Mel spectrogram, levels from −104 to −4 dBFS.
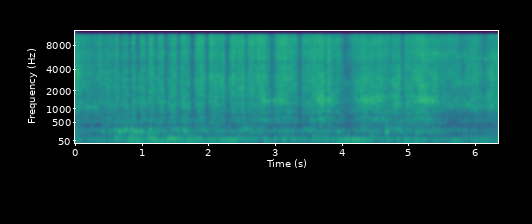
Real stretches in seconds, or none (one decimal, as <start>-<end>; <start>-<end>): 0.0-1.4; 4.9-6.4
